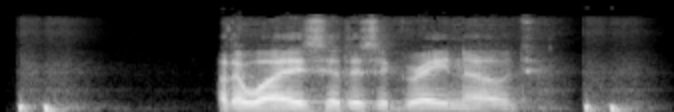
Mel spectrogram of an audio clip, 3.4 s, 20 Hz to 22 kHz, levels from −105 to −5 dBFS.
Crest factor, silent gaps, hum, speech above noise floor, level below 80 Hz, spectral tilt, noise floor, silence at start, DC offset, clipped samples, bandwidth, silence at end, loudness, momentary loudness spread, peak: 18 dB; none; none; 59 dB; -56 dBFS; -5.5 dB/octave; -76 dBFS; 0.1 s; under 0.1%; under 0.1%; 12 kHz; 0.25 s; -18 LUFS; 16 LU; -2 dBFS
